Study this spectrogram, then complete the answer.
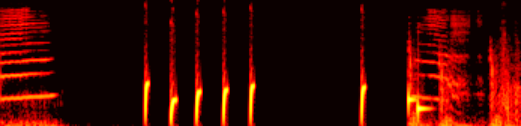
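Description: Short, high electronic blips sound quickly one after another.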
